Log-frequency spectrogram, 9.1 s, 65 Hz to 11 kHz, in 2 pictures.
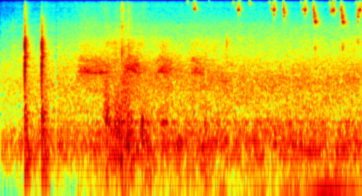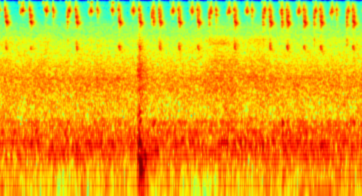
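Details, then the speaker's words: MaxxAir MaxxFan / Fantastic Fan roof vent on a 2019 R-pod 180 RV: rapid high-pitched chirping squeaks, about three a second, repeating with fan rotation over soft airflow hiss; squeaking fan motor bearings, fix attempted instead of replacing motor. "yeah no that will not do so my journey when I get home is going to be trying to figure out how to get rid of that squeak"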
